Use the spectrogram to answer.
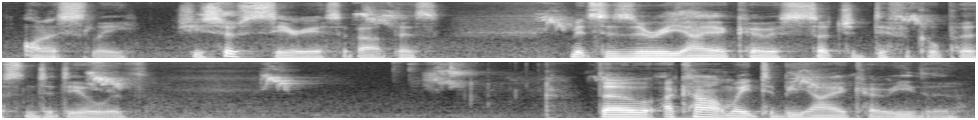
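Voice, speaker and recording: A man with a fairly low voice reads game text theatrically and drops in casual commentary. The home recording is clearly noisy, with birdsong behind him. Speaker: let's-player. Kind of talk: reading game dialogue aloud with casual commentary.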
